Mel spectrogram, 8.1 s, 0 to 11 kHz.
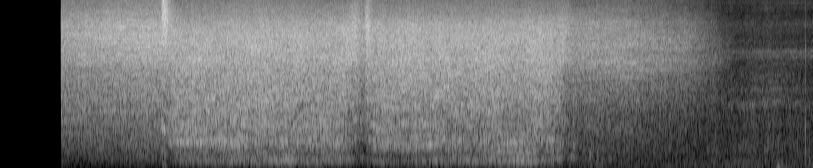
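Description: A CO2 fire extinguisher discharging with a loud, steady hiss. It starts about half a second in and fades away over the last couple of seconds, with two short clicks partway through.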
